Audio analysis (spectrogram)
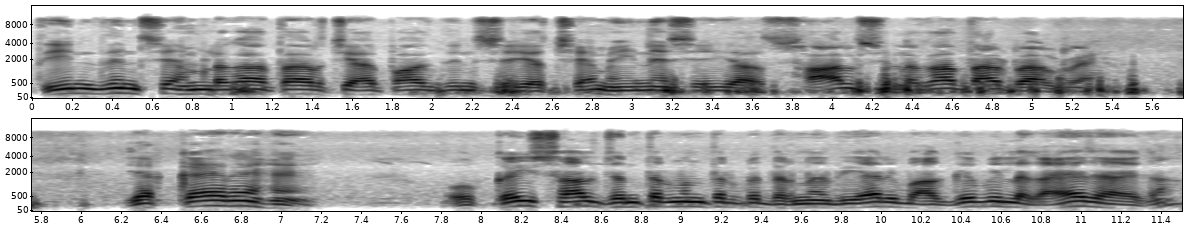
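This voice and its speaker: Older male association leader, mid pitch, unhurried exhorting address, light ambient noise. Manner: exhorting, repetitive, halting phrases. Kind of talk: informal spoken address to fellow home guards.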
